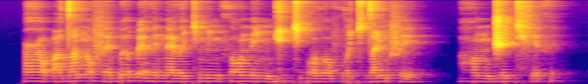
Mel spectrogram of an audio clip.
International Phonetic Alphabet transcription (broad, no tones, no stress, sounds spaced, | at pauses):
ʕ ɔ ʔ æ dˤ ɐ n ɔ f ɛ ɓ ə ɓ ɛ ð e n æ ð ə c m i ɲ θ ɔ n e ɲ ɡ i c ɠ ɔ ð ɔ f w ɔ c dˤ e ɲ f e | ɦ ɔ n d͡ʒ ɛ c x e θ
